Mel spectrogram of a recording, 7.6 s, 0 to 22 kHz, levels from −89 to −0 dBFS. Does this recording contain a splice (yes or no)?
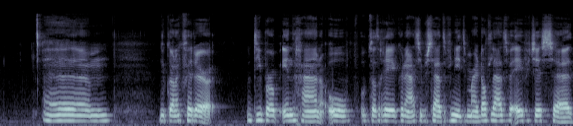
no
